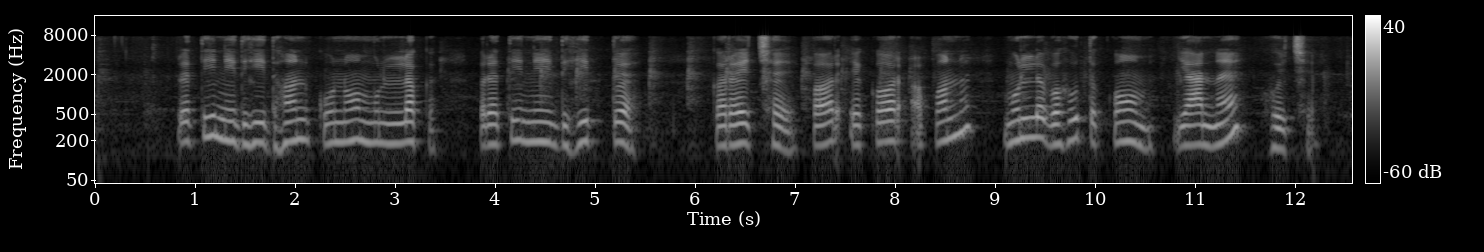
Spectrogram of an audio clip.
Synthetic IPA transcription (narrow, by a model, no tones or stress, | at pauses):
pɾət̪inid̪ʱid̪ʱənkonomulək | pɾət̪inid̪ʱit̪wə | kəɾəjt͡ʃʰɛpəɾekəɾə̰pən | muljəbəɦut̪kɔmjanɛhojt͡ʃʰɛ̰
